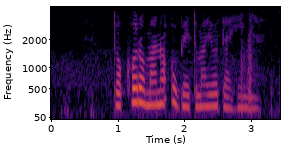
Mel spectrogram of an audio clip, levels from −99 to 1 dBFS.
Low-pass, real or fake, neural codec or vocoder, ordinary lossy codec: 3.6 kHz; real; none; none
